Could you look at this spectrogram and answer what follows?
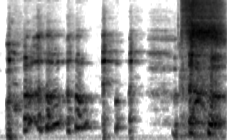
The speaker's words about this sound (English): I was laughing through a cough. Didn't work. And then, it sounds like I'm sick. I'm not. I'm just really still waking up.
